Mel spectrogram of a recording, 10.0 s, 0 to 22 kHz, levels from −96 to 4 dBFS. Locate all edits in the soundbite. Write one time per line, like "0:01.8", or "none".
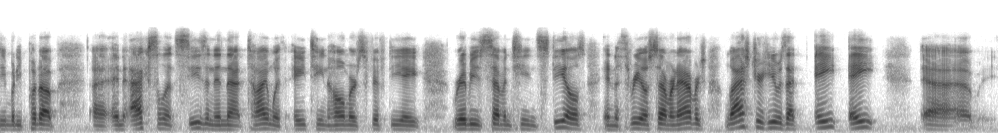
none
